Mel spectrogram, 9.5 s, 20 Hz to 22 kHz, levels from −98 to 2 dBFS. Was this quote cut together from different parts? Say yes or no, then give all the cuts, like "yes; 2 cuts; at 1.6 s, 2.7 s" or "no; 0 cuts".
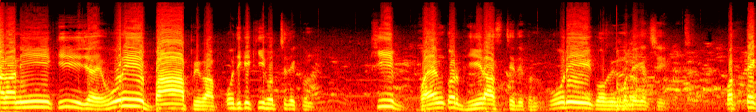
yes; 1 cut; at 7.8 s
